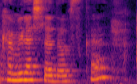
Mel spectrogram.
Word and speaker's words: Kamila Śladowska: I'm Kamila Śladowska.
